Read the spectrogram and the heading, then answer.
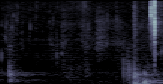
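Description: A sip of drink, quiet at first, then a wet, squishy gulp near the end with a short sharp smack. No one speaks.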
